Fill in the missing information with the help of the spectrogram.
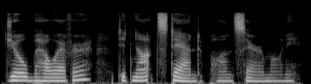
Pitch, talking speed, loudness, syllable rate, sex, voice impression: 165 Hz, 135 wpm, -22 LUFS, 4.8 syllables/s, female, feminine, adult-like, relaxed, weak, soft, raspy, intellectual, calm, reassuring, elegant, kind, modest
